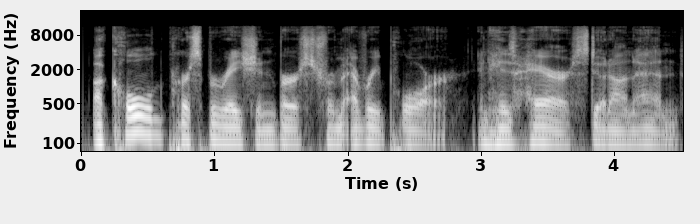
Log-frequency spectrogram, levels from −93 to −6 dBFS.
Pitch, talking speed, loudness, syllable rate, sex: 90 Hz, 175 wpm, -20 LUFS, 4.3 syllables/s, male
